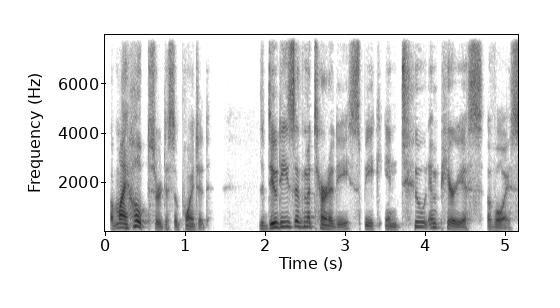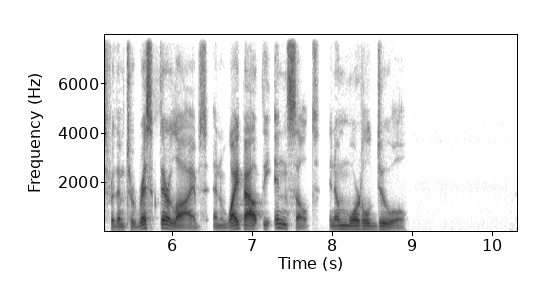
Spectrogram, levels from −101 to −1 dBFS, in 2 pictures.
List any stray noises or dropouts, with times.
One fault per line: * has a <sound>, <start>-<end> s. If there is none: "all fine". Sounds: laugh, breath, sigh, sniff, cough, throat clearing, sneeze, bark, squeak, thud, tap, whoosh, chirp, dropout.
all fine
